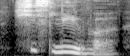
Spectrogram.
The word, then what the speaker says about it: счастливо: I'm Kira and today you'll learn how to pronounce the word she's leave an informal farewell something like have fun together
